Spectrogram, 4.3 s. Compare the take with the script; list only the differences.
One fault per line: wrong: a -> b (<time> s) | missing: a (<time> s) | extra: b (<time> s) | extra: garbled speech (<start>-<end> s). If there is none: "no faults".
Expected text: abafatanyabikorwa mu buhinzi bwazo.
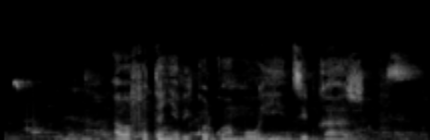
no faults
